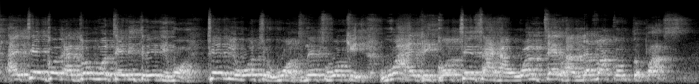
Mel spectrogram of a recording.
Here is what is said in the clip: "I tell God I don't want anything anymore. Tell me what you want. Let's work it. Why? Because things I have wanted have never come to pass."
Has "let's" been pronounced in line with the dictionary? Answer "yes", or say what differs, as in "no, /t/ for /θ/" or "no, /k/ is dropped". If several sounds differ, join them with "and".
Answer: no, /n/ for /l/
